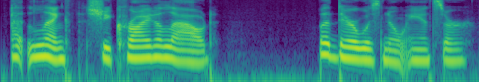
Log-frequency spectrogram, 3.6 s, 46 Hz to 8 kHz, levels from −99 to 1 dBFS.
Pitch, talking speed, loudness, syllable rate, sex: 200 Hz, 165 wpm, -17 LUFS, 4.8 syllables/s, female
